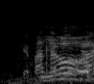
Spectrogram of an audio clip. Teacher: Además de este, sobresalen otros rasgos del andaluz, como por ejemplo la relajación del sonido che, tan reconocible en la zona de Cádiz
